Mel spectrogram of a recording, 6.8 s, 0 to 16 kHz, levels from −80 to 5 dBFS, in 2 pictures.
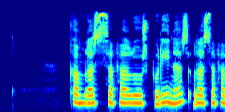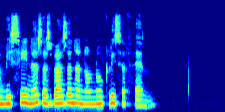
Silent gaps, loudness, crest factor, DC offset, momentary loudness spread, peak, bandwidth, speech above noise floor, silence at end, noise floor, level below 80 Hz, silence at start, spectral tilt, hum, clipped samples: none; -21 LUFS; 18 dB; under 0.1%; 8 LU; -4 dBFS; 11.5 kHz; 56 dB; 1.2 s; -77 dBFS; -72 dBFS; 1.05 s; -4 dB/octave; none; under 0.1%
